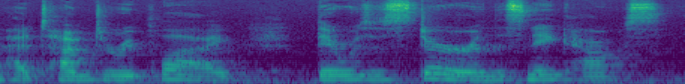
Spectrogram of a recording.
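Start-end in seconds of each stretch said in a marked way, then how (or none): none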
